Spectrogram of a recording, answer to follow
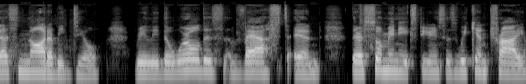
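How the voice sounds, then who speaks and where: With a Brazilian accent, a woman of medium pitch speaks at a fairly slow pace against a quiet background. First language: Portuguese. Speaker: podcast host. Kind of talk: casual chat. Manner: playful, laughs often.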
